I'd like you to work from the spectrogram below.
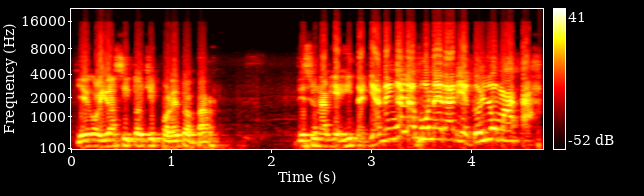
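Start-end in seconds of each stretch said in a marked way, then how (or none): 3.0-4.6 put-on laughing old woman. Old woman voiced in bar.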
